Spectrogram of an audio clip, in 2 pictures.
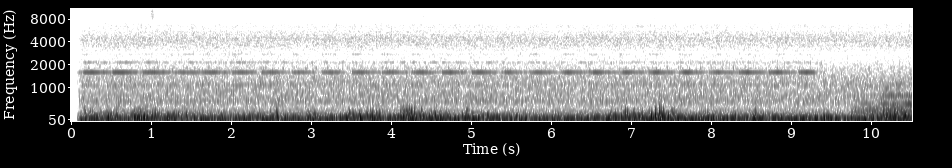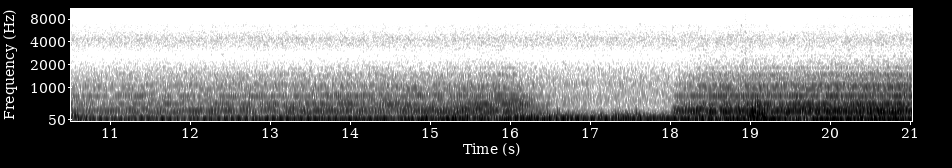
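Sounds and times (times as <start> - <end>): diesel train rumble: 0.1 - 21.0
locomotive air horn: 9.8 - 16.8, 18.0 - 21.0.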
